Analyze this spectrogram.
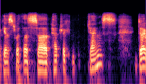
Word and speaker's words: Janis: I have a guest with us uh Patrick Janis did I pronounce that right Patrick yeah yeah you pronounced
